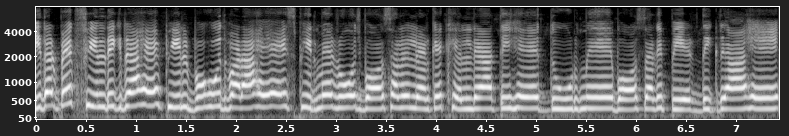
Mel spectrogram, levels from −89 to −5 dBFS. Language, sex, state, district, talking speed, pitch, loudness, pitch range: Hindi, female, Bihar, Samastipur, 235 wpm, 305 Hz, -13 LUFS, 285-330 Hz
